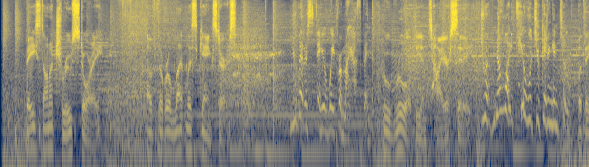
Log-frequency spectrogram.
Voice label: men trailers

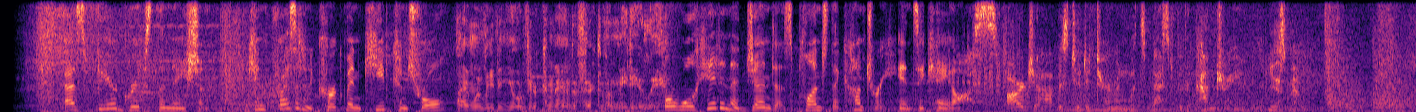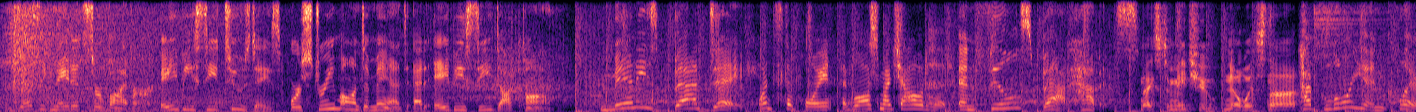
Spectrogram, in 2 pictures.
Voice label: women promos

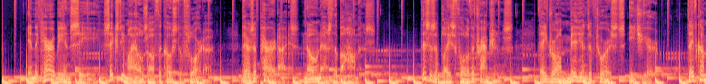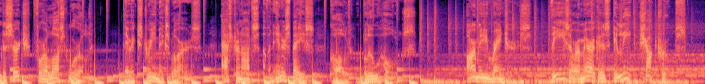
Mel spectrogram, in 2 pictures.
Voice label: men narration

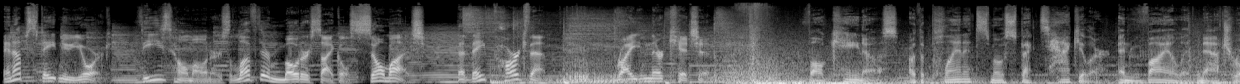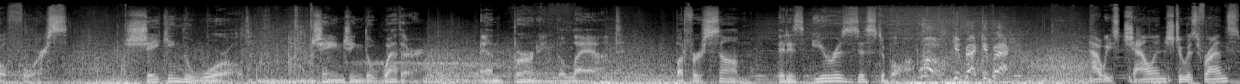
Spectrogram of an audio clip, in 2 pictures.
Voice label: men narration

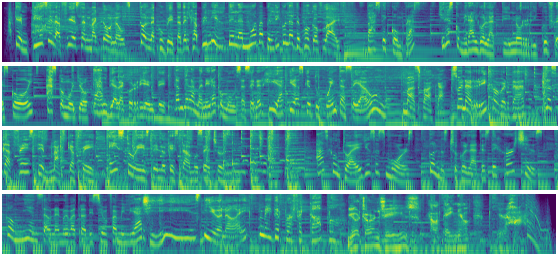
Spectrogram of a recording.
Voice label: spanish commercial

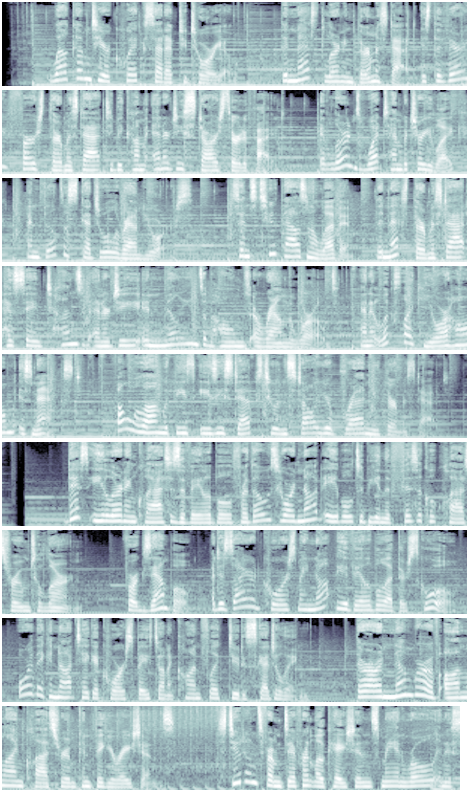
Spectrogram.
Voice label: women elearning

